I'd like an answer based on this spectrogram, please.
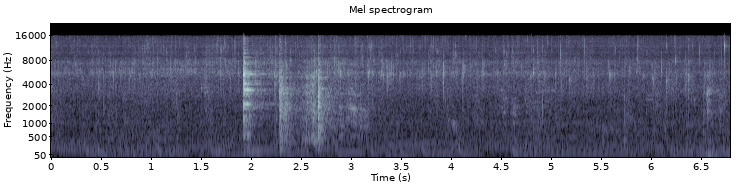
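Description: Faint steady sizzle of fish frying in butter in a pan. About two seconds in come three short, sharp coughs as a piece of hot fish catches the back of the throat.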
